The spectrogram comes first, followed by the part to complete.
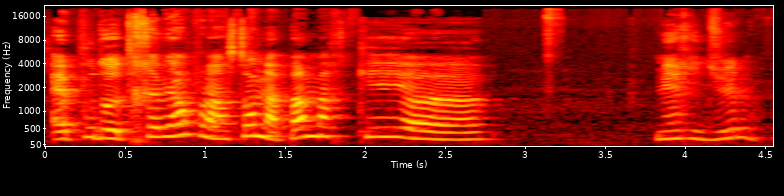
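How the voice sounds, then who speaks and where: A woman's voice: on the high side, normal speed. Chatty woman vlogger in an echoey room. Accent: Belgian or Swiss French. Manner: chatty, frequent asides and fillers to viewers. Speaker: beauty vlogger. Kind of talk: casual makeup review to camera.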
